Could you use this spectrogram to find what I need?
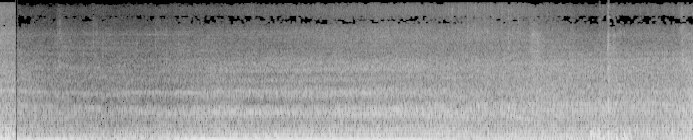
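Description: A tractor engine rumbles steadily, growing louder as it drives close by.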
